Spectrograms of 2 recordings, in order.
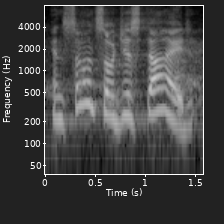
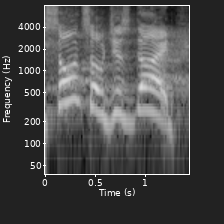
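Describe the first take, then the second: First: It is said in a sad, somber tone. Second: It is said in a cheerful, happy tone.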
